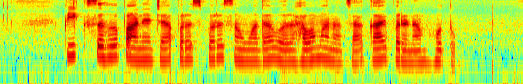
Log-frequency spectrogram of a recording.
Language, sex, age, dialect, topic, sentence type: Marathi, female, 31-35, Standard Marathi, agriculture, question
